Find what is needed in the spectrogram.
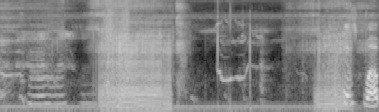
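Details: Sleeping beagle puppy giving a loud, buzzy snore over steady room hum and faint background sounds.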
